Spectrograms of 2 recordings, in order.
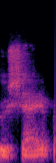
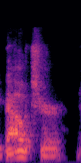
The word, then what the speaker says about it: Boucher: My last name is pronounced Boucher, but I found out in my 20s that it's traditionally it should be Boucher, and that it was mispronounced due to some French nuns who were part of my father's kind of interesting childhood.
